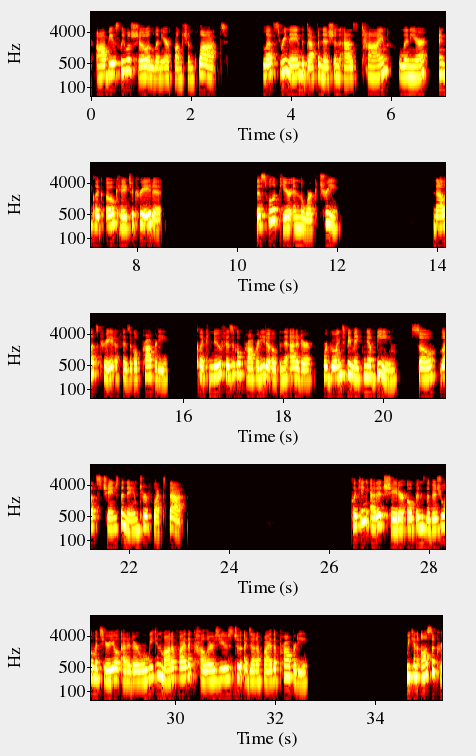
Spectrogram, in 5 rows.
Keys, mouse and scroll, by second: 0.5 click, 3.8 click, 10.2 click, 13.8 click, 17.4 click, 18.6 click, 26.3 click, 27.5 click, 28.4 click, 29.3 click, 31.8 click, 33.1 click, 34.3 click.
